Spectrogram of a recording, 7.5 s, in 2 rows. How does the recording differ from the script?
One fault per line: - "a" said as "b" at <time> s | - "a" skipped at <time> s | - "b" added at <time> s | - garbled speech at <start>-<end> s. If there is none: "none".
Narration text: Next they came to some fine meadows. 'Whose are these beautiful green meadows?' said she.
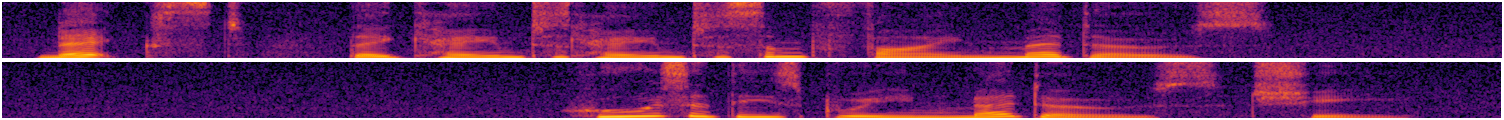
- "came to" added at 1.4 s
- "beautiful" skipped at 5.7 s
- "said" skipped at 6.8 s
